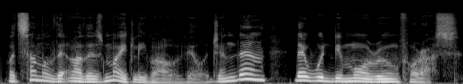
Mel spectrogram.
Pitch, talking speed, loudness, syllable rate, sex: 135 Hz, 235 wpm, -15 LUFS, 5.4 syllables/s, male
